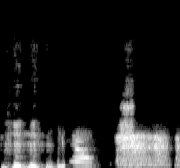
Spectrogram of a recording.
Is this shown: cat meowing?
yes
